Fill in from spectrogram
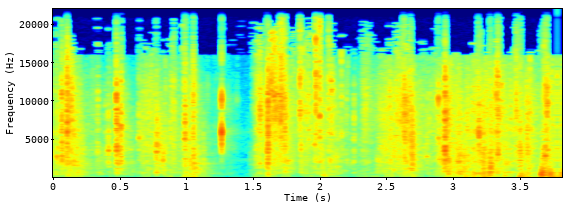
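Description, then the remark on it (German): Loud crinkling of a HelloFresh meal kit bag, number 13, being opened and handled, with continuous rustles and crackles over a few seconds and a brief pause partway through; no one speaks. “Wir haben dann ja noch die Nummer 13, die mache ich jetzt als Beispiel nochmal auf.”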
